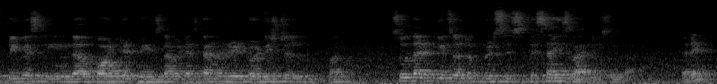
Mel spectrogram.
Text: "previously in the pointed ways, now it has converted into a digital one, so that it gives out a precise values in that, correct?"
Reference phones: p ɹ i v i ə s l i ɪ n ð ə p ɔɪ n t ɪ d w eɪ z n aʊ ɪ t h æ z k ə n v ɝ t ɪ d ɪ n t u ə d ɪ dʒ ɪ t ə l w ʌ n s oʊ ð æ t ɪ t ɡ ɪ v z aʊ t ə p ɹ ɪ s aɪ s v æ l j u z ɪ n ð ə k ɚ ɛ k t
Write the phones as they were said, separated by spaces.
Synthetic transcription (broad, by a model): p ɹ i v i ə s l i ɪ n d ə p ɔɪ n t ɪ d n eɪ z n aʊ ɪ t h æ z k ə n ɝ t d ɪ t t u ə d ɪ dʒ ɪ t ə l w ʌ n s oʊ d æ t ɪ t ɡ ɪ z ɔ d ə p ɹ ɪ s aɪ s v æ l j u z ɪ n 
